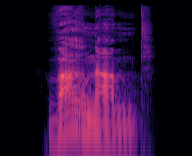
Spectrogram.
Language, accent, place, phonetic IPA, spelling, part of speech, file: German, Germany, Berlin, [ˈvaːɐ̯ˌnaːmt], wahrnahmt, verb, De-wahrnahmt.ogg
- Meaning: second-person plural dependent preterite of wahrnehmen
